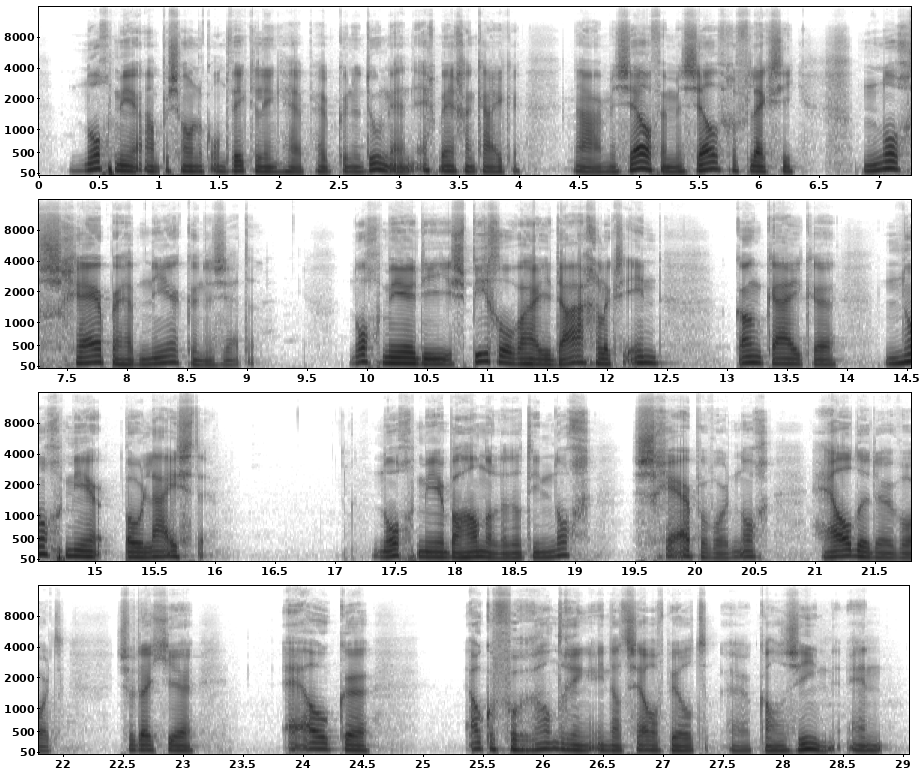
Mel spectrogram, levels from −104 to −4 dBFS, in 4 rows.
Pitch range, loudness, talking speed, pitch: 95-120 Hz, -26 LUFS, 125 wpm, 105 Hz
